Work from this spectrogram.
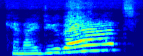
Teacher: the second tone goes up just like it looks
